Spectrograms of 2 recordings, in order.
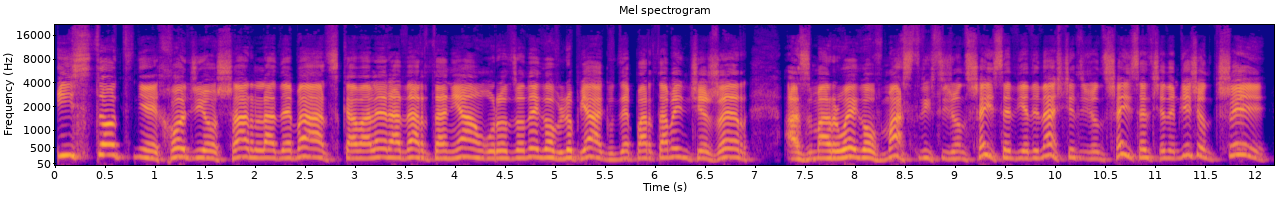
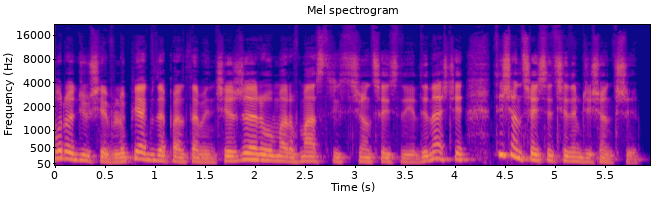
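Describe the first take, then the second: First: High, loud triumphant announcement; shouting radio host. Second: Said in the usual way. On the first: A narrator's reading. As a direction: proclaim the correct answer to the audience. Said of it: "krzyknął pan z radia". (donośne, wysokie ogłoszenie prowadzącego)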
